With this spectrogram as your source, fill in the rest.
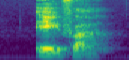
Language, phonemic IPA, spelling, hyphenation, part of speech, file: Dutch, /ˈeː.vaː/, Eva, Eva, proper noun, Nl-Eva.ogg
- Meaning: 1. Eve (mythological first woman) 2. a female given name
